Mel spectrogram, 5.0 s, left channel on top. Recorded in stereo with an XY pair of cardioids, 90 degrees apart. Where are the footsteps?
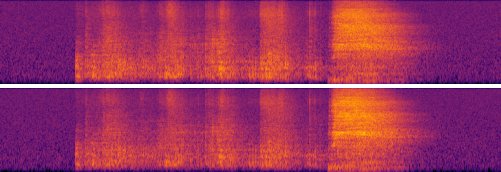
15° left, 5.5 m; by 3.2 s 30° left, 4 m.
